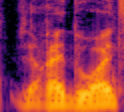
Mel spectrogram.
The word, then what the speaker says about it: Raid: Alors, Red Wine, ça s'écrit R-A-I-D, évidemment.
